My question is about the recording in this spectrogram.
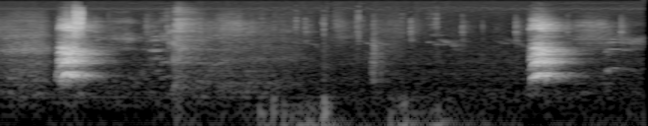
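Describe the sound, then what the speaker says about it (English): A dog barks twice, a few seconds apart, each bark loud and close, with quieter room noise and low rustling between them. "Will you shut up, dog?"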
